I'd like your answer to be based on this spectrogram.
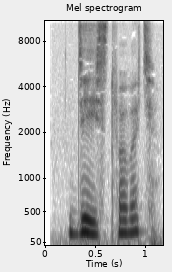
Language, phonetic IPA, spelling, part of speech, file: Russian, [ˈdʲejstvəvətʲ], действовать, verb, Ru-действовать.ogg
- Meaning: 1. to do an action or activity 2. to affect, to have an effect on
